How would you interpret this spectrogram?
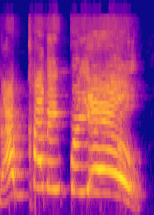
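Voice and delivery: very high, loud imitation of a ranting woman; exaggerated high-pitched call-out; mock yelling threat. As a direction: holler it way up high, hammed-up. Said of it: "when she said".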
